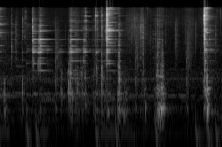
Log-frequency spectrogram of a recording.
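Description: Metal clinking and knocking as a steel mounting bracket is slid onto through-bolts and set against a wooden block: several short ringing clinks, then a duller knock about three seconds in.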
